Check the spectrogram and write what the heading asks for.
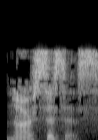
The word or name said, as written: narcissus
